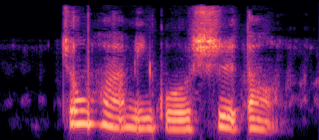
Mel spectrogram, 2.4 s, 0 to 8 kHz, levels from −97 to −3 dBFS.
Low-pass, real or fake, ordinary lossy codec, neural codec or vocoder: 7.2 kHz; fake; MP3, 48 kbps; codec, 16 kHz, 4.8 kbps, FACodec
